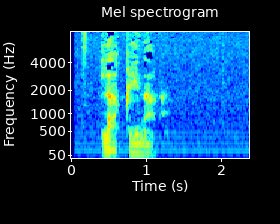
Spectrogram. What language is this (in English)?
Taroko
